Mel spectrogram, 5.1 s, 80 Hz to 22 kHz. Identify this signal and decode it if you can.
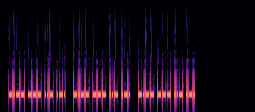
Morse code, heard as a keyed tone, about 50 wpm, 700 Hz. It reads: YOUR YOUR YOUR
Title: Top 500 Words Repeated 50wpm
